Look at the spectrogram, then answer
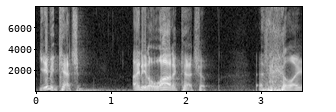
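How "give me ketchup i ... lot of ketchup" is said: put-on old trucker. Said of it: "he's like".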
